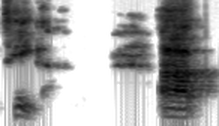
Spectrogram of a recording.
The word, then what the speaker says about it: TGAA: Actually, that's the Tallahassee Gay Athletic Association, pronounced TGAA, TIGA.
